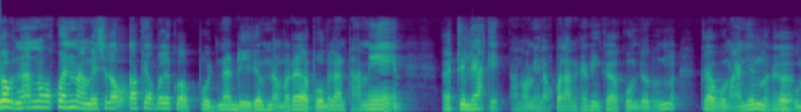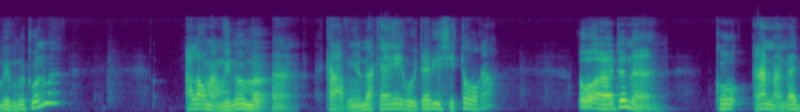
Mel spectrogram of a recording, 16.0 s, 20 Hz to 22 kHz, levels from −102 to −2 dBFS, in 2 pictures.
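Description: Speech, with plainly audible codec damage throughout. The upper spectrum sounds thinned and filled with hiss, giving the voice a breathy, grainy edge. This is likely Bluetooth LC3 compression, the LE Audio transform codec, starved of bits. The character fits a bitrate near 48 kbps with 7.5 ms frames. Lost LE Audio frames then cause five dropouts. They fall at 1.17 to 1.30 s, 3.83 to 3.93 s, 5.37 to 5.54 s, 7.82 to 7.93 s and 10.55 to 10.74 s. Most gaps last about 0.1 to 0.12 s. The longest, at 10.55 s, runs 180 ms. The one at 5.37 s is broken up, spread over 165 ms in short runs, the longest around 30 ms. In each, the decoder repeats the last spectrum with scrambled phase. The concealed sound fades toward silence as the loss continues.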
